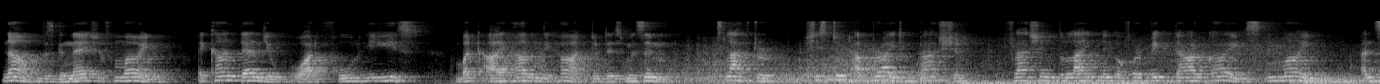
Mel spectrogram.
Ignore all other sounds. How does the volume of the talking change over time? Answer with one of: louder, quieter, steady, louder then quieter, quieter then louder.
steady.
